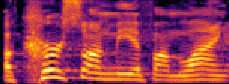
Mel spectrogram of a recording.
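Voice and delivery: loud, high sworn curse; swearing an oath. Retold or imitated. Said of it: "that Peter swore".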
